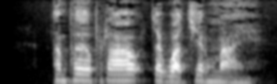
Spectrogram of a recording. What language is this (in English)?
Thai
